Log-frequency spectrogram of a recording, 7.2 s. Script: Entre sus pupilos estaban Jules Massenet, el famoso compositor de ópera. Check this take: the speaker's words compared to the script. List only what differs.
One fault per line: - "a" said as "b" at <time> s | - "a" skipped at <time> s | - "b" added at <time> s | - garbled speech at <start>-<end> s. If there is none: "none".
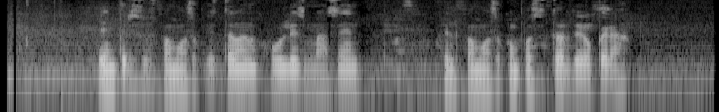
- "pupilos" said as "famoso" at 1.5 s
